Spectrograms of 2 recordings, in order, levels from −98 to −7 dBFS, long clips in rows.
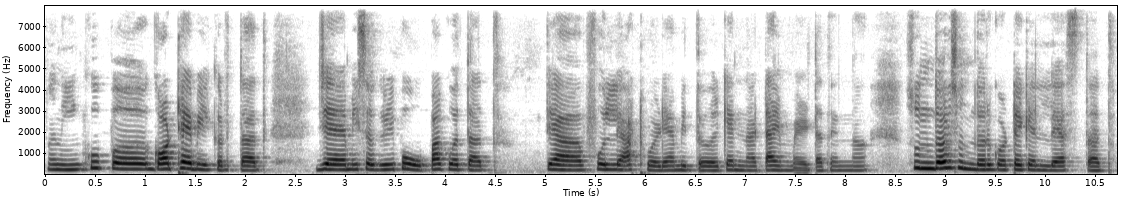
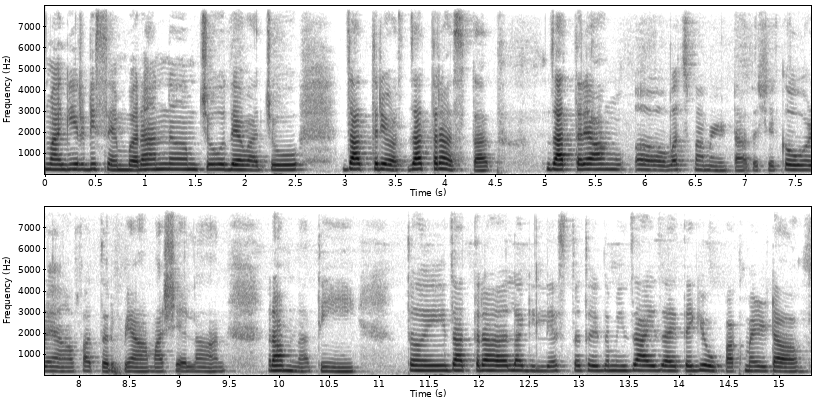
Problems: background sounds at intervals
